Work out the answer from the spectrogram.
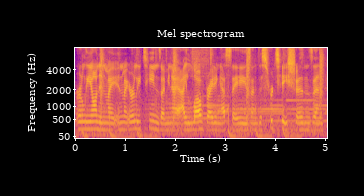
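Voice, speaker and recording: A French-speaking Swiss woman in her 30s, a tech reporter, gives a reflective documentary interview over soft music. Her mid-range voice is brisk with a flat delivery.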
